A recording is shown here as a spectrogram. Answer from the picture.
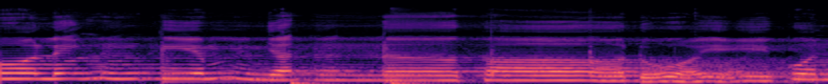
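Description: Chầu văn ritual music: a singer holding long, wavering notes without words, over instrumental accompaniment, with two low beats near the middle.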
